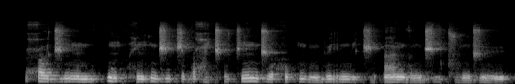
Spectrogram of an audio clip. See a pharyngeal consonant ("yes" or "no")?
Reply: yes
